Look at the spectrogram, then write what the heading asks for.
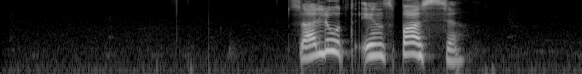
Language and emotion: Russian, positive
